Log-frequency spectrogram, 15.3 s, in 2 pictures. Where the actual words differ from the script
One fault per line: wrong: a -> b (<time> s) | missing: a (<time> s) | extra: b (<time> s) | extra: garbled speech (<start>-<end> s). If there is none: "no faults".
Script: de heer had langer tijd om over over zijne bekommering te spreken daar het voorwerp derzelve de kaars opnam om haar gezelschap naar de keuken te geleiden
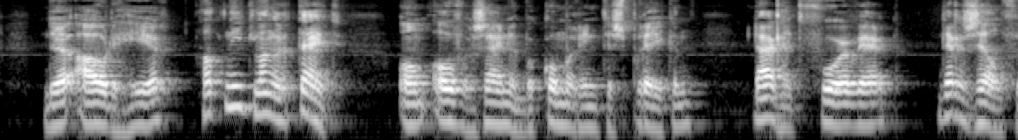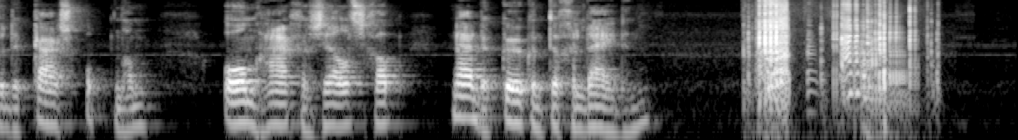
extra: oude (0.6 s)
extra: niet (1.7 s)
missing: over (3.6 s)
